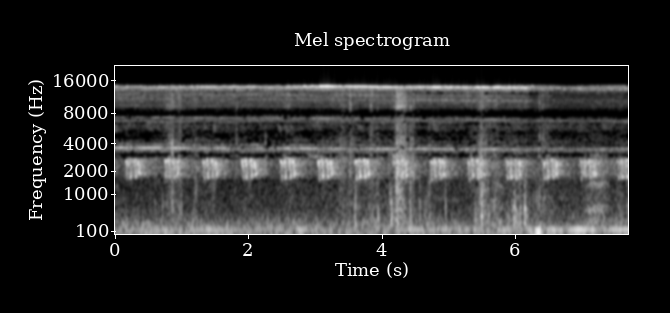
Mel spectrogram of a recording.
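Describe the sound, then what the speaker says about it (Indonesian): Birds chirp repeatedly in a forest with eucalyptus trees, bright rhythmic tweets over a steady insect-like buzz, moderately near, with no talking. "Jadi burung-burung mahal-mahal itu juga masih banyak di tempat ini."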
